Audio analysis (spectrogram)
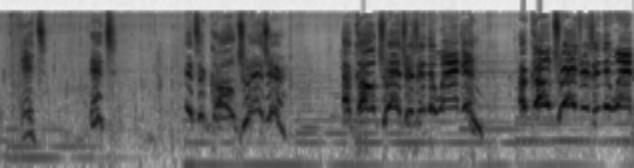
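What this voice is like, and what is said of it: Excited screaming. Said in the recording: “stop screaming?”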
